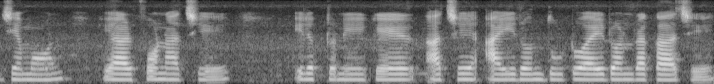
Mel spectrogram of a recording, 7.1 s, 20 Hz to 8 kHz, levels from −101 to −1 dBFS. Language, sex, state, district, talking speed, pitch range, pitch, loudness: Bengali, female, Assam, Hailakandi, 85 wpm, 185-195 Hz, 195 Hz, -20 LUFS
